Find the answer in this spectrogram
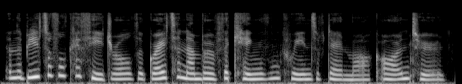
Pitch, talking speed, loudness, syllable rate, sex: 260 Hz, 205 wpm, -16 LUFS, 5.9 syllables/s, female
